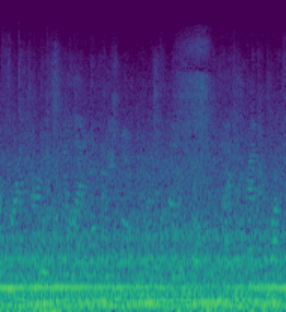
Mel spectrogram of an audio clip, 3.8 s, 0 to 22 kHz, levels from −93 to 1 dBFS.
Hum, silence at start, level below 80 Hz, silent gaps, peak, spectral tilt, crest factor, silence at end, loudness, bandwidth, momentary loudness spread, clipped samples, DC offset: none; 0 s; -36 dBFS; none; -16 dBFS; -8.5 dB/octave; 12 dB; 0 s; -28 LUFS; 11 kHz; 2 LU; under 0.1%; under 0.1%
